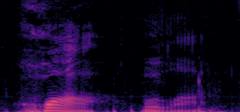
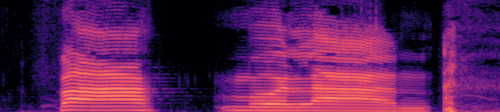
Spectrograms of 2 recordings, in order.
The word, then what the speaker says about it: Hua Mulan: I think her name in Chinese, like from the original tale, is pronounced Hua Mulan. Fa Mulan.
